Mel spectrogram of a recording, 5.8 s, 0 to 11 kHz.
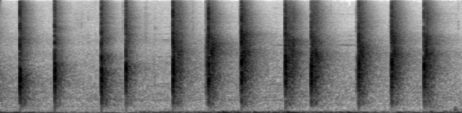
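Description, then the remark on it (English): A group of 15- and 16-year-olds in a percussion classroom claps a syncopated, clave-like signature beat, a New Orleans beat also known as the Cuban 3-2 son clave. Sharp crisp claps come in repeating clusters of two and three, loud, with no voices. “I want y'all to give me a hand clap.”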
